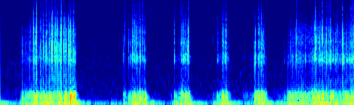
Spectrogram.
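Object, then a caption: Metal mesh microphone grille. Long acrylic nails scratch and tap the hollow metal mesh head of a black studio microphone. Six close-miked bursts of raspy scratching carry a strong low-mid rumble and a bright hiss. Short quiet gaps separate the bursts, and the final burst runs longest.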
